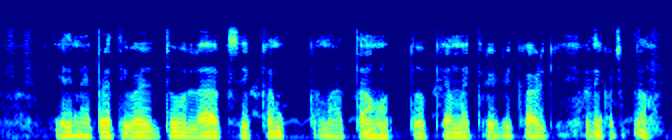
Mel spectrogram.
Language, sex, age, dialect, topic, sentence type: Hindi, male, 31-35, Awadhi Bundeli, banking, question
